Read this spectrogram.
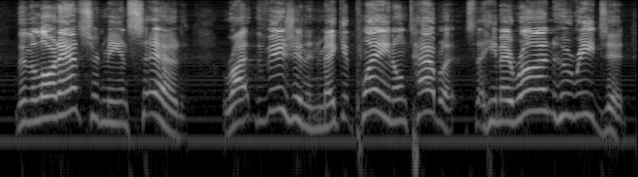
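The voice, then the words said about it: Florida accent. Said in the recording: “My Florida accent gets in the way of some of these Hebrew words.”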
